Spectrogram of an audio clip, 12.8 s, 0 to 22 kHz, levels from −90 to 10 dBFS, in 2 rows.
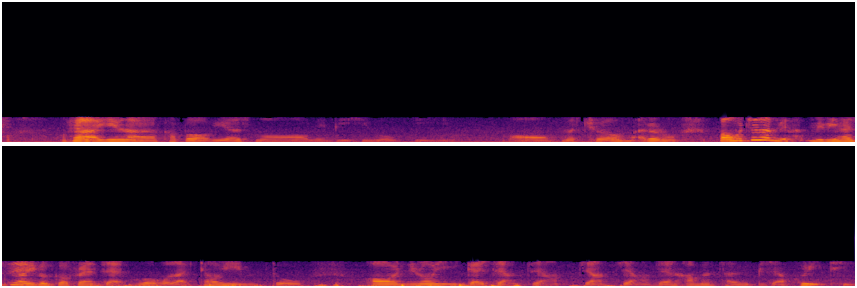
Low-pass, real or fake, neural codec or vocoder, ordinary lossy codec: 7.2 kHz; real; none; AAC, 16 kbps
